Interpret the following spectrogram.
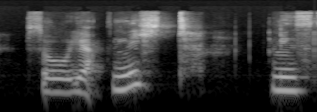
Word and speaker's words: nicht: Ist nicht or nicht, I mean the way you pronounce it? Oh, nicht. It's like a sh sound.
